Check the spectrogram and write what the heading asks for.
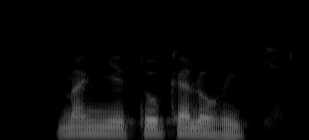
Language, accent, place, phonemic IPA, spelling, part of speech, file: French, France, Lyon, /ma.ɲe.tɔ.ka.lɔ.ʁik/, magnétocalorique, adjective, LL-Q150 (fra)-magnétocalorique.wav
- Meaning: magnetocaloric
